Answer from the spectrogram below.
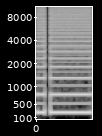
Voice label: False High

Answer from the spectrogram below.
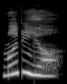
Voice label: Gentle Refuse "Muri yo"

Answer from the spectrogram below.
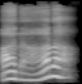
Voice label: Gentle Others Ara ara

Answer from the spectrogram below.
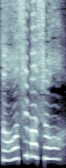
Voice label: Gentle Trouble "Do shimasyo"

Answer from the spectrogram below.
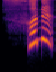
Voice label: Gentle Attack "Sore"

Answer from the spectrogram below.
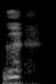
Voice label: Damage Voice

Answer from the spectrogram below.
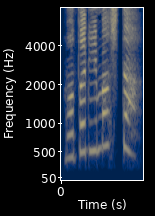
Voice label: Polite Return Modori mashita

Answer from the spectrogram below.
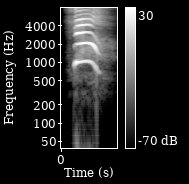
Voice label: Polite, Surprised, "Hyaa"; Rei Yumesaki

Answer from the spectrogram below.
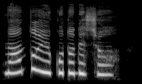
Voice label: Polite Trouble "Nanto iu koto desho"; Rei Yumesaki

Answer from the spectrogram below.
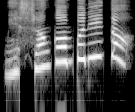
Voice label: Moe Victory Mission complete; Rei Yumesaki

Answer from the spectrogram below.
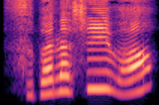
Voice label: Gentle Praise "Subarashi wa"; Rei Yumesaki

